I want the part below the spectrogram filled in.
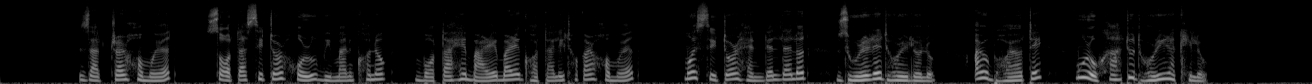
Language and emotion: Assamese, fearful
